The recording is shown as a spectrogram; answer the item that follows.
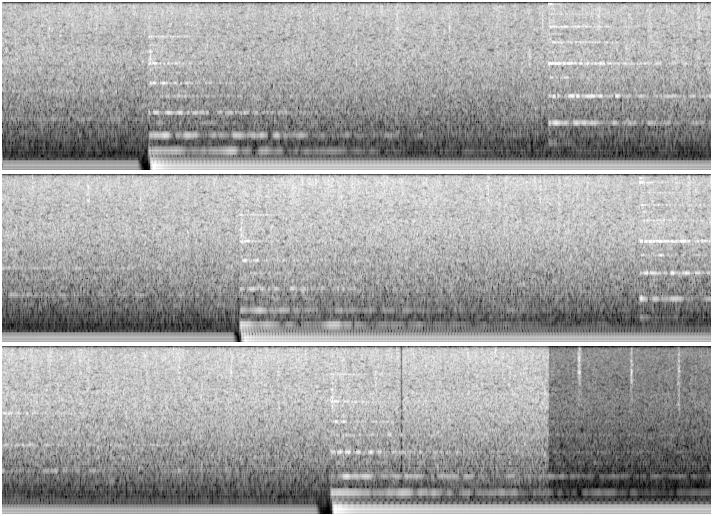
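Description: Steady heavy rain under a background score of low sustained chords that change with a swell three times, about every eight seconds, with a few scattered high held notes above them.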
